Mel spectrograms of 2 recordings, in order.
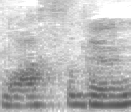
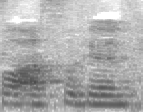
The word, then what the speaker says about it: Lost Lagoon: I really really really like I think that's what it's called La Saloon you know all of a sudden I'm having a second thought I'm gonna have to look here and make sure I'm saying it right let me see let me see I don't want yep it is lost Lagoon the new colors and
